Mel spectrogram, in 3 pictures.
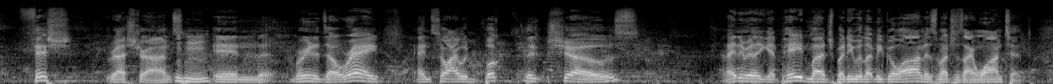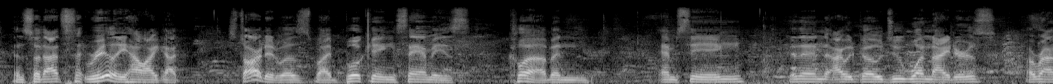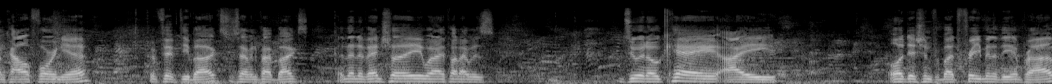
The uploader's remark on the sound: recording at Just For Laughs in Montreal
